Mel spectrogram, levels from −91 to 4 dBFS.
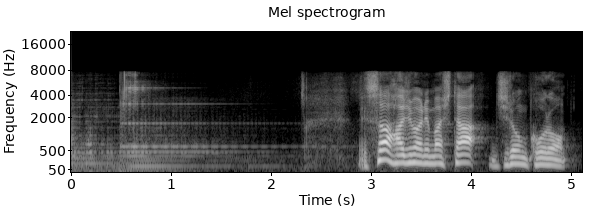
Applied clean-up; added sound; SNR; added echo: neural separator model SepFormer DNS4.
